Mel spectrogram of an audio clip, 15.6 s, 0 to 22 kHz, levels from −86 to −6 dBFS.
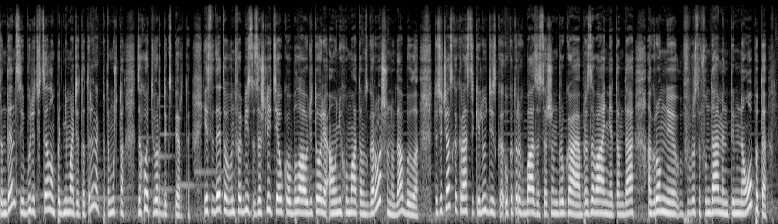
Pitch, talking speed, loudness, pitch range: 210 Hz, 195 wpm, -17 LUFS, 195-230 Hz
